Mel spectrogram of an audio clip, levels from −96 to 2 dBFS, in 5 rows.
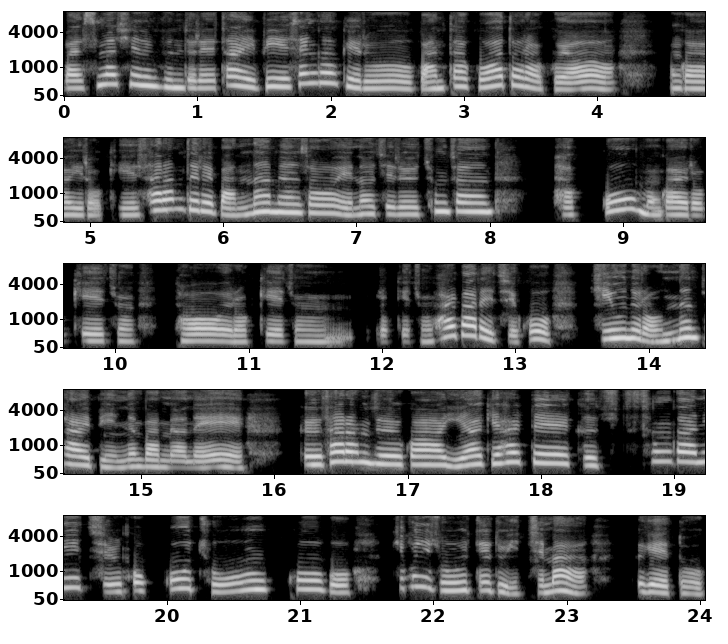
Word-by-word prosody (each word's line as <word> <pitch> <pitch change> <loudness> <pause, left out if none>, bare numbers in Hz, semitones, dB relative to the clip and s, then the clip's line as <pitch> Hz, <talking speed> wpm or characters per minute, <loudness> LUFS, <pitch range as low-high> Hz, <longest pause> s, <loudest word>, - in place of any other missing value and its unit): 말씀하시는 305 +6 +1
분들의 230 -2 -1
타입이 265 -2 +1
생각 360 0 -1
외로 215 -3 -1
많다고 250 +4 0
하더라고요. 205 -8 +1 0.4
뭔가 210 -2 -1
이렇게 195 - -5
사람들을 335 - +2
만나면서 255 +3 +2
에너지를 215 +1 -3
충전 290 +1 +2 0.4
받고 295 - -2
뭔가 210 -4 +1
이렇게 195 0 -3
좀 190 -1 -8 0.3
더 195 -1 +3
이렇게 180 +1 -4
좀 180 +6 -10 0.2
이렇게 180 0 -12
좀 180 0 -11
활발해지고 250 - +2 0.3
기운을 270 -1 +4
얻는 205 +11 +2
타입이 265 -4 +2
있는 195 +3 -4
반면에 190 -1 -1 0.4
그 260 0 +4
사람들과 275 -6 +4
이야기할 275 +8 +2
때 300 -2 +3
그 240 -1 -1
수 225 - -18
순간이 355 -6 -1
즐겁고 260 +7 -3
좋고 295 +5 -1
뭐 210 -1 0 0.3
기분이 365 +1 -5
좋을 260 0 0
때도 265 -4 -4
있지만 205 +4 0 0.4
그게 220 -4 +2
또 180 -2 -6
245 Hz, 275 characters per minute, -23 LUFS, 205-295 Hz, 0.4 s, 기운을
